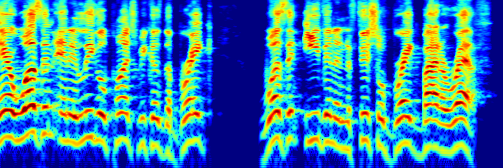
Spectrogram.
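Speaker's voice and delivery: normal talking voice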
